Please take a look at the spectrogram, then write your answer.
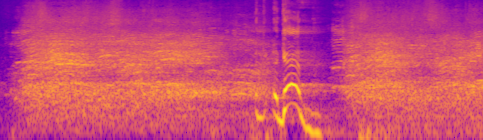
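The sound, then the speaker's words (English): An audience split into two sides roars and shouts continuously on a speaker's cue, acting out a crowd's noise, at a loud, steady level; midway, one voice calls out sharply over a brief lull before the crowd's noise swells back. “There's a crowd of noise.”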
